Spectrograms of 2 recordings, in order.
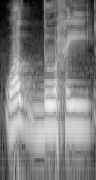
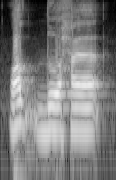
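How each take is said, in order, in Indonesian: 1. Vokal akhirnya adalah bunyi i yang penuh. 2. Vokal akhirnya adalah a terbuka yang jelas. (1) "Bacaan kasrahnya wadduhi, ha, itu tidak ada dalam Al-Quran" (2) "bacaan fathahana dibaca dengan fat, baris atas"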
